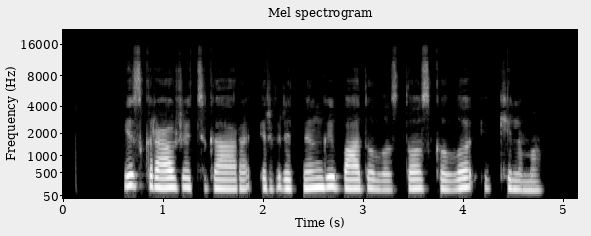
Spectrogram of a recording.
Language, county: Lithuanian, Šiauliai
